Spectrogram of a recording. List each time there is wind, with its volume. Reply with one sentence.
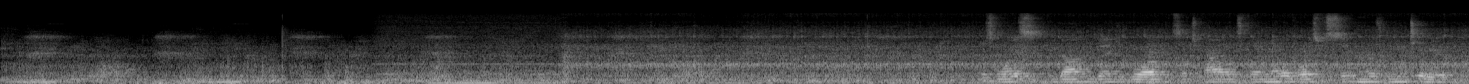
You can hear the wind from 0.0 to 14.6 s, at a steady volume.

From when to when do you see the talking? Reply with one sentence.
The talking can be heard from 9.8 to 14.6 s.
